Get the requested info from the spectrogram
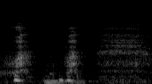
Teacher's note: When you say the WH correctly, you actually get a puff of air coming out of your mouth. These ones are two letters that go together.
